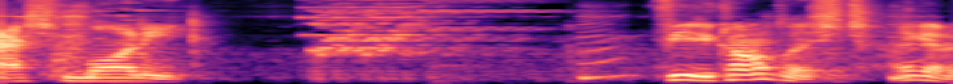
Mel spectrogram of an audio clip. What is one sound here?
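A short electronic jingle chimes.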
